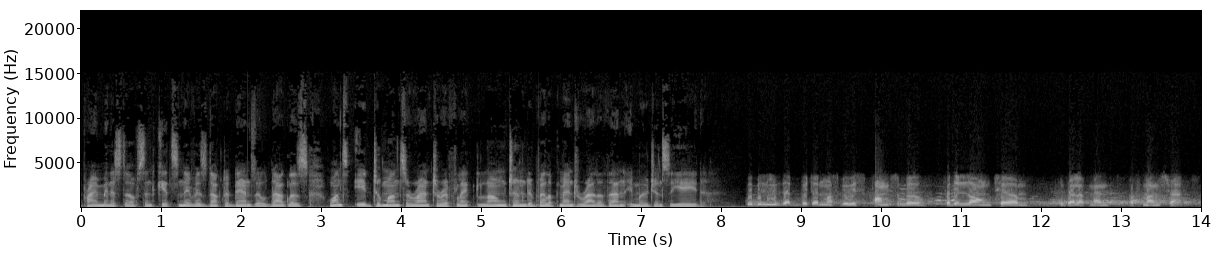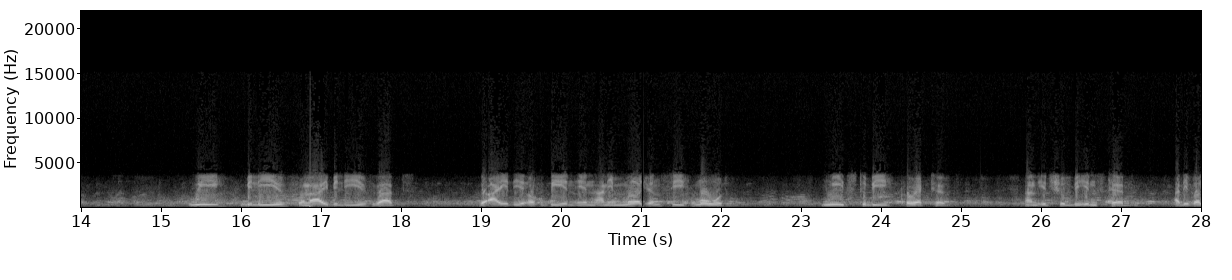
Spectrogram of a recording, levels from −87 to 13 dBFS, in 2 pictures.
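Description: At 2.06 s, 16.85 s, 21.00 to 21.03 s and 25.23 s there is an underrun with held sample. The output buffer ran dry, so the signal freezes flat for about 6 to 23 ms. Some audio is lost each time.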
